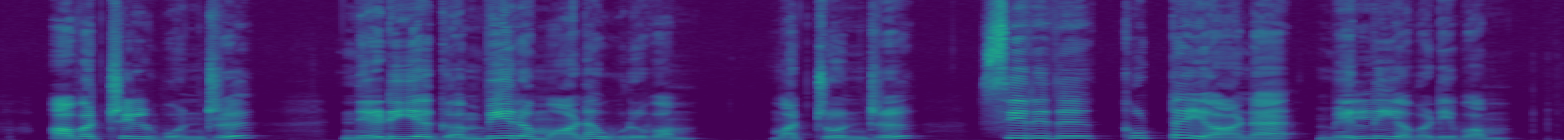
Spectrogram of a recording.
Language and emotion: Tamil, neutral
